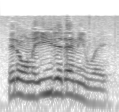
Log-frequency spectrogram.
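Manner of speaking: usual speaking voice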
